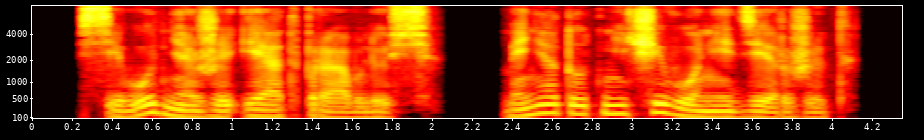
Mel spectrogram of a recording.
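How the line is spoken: Plain. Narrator (Russian): ответил Эргет

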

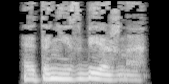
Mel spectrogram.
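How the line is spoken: Rasped. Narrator (Russian): прохрипел боевик

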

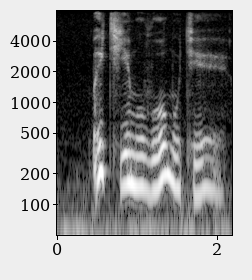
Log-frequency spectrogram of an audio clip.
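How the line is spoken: Group whispering. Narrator (Russian): шептались

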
